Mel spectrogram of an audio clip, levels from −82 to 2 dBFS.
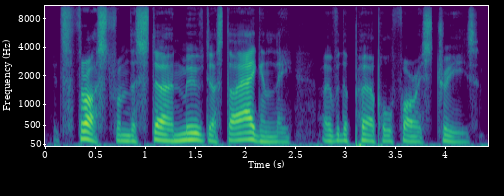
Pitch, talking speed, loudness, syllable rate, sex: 130 Hz, 175 wpm, -21 LUFS, 5.1 syllables/s, male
